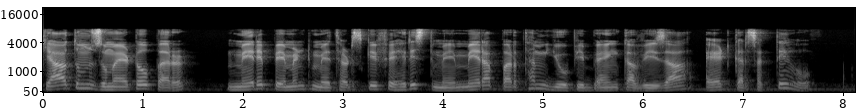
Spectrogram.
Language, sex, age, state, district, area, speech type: Urdu, male, 18-30, Uttar Pradesh, Ghaziabad, urban, read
